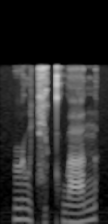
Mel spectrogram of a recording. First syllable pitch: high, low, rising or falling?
falling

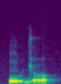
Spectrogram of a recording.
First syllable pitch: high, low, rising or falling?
high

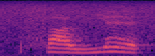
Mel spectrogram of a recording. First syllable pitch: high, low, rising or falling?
low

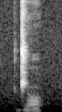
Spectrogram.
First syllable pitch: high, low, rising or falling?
low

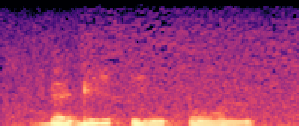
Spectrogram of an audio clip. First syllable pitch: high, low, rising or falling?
low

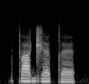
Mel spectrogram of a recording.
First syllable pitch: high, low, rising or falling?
high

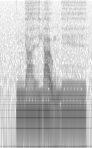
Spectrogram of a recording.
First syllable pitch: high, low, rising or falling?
high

